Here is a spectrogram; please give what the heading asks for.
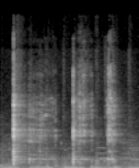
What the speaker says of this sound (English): You might want to get a spoon to scrape out what's in here.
